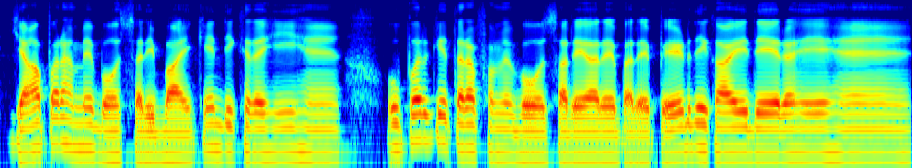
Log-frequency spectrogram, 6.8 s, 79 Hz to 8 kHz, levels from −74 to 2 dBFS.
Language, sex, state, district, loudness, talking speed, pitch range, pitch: Marwari, male, Rajasthan, Churu, -17 LUFS, 190 wpm, 115-130 Hz, 120 Hz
